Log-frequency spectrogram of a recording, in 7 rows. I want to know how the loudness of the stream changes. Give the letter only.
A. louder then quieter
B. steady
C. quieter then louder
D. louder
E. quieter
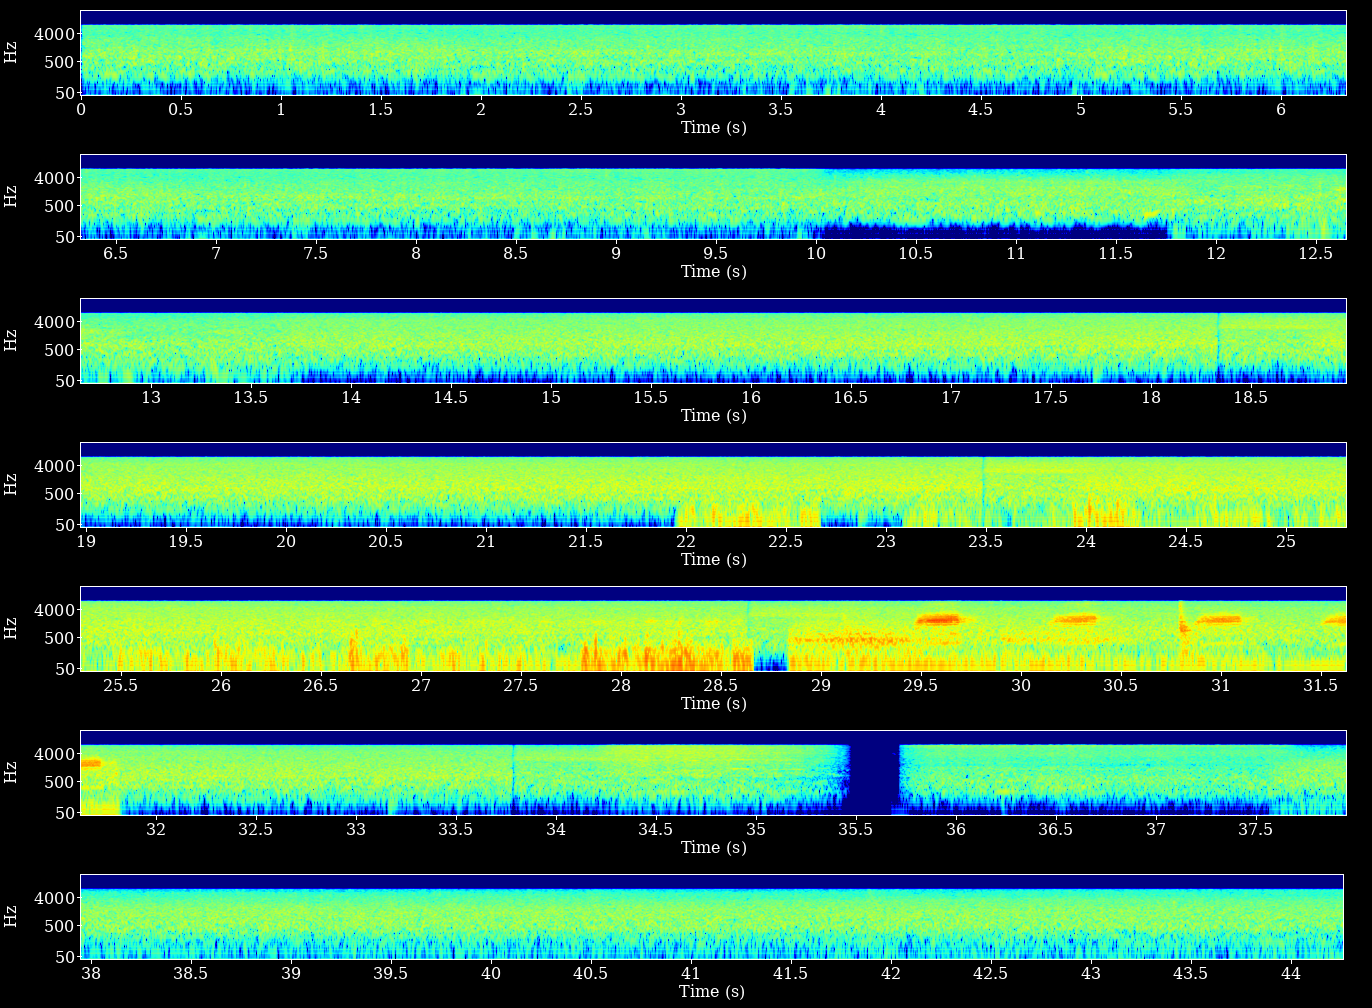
A.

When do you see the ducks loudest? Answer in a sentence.
The volume of the ducks peaks at 30 seconds.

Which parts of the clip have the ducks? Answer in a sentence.
You can hear the ducks from 21.9 to 31.9 s.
